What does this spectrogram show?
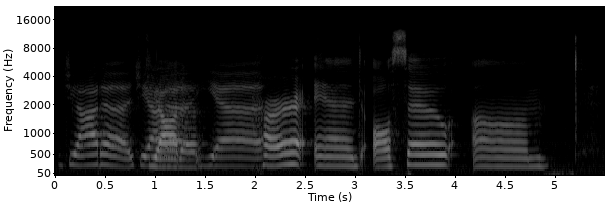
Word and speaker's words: Giada: ever say her name right G Italian oh Gianna Giada Giada yeah her and also um the Barefoot Contessa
